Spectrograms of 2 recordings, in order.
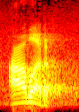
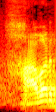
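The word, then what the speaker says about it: hour: वह साइलेंट होता है एच के बाद में आती बोलने में जैसे कांटेस्ट आवर हार नहीं बोलते आप और बोलते हैं ठीक है ना ऑनरेबल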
